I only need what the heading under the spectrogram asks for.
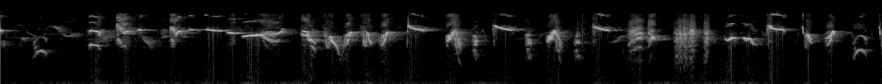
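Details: An Oriental magpie-robin gives its morning song for training birds: a continuous, lively medley of clear rising and falling whistles mixed with harsh scratchy notes, delivered without pause.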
